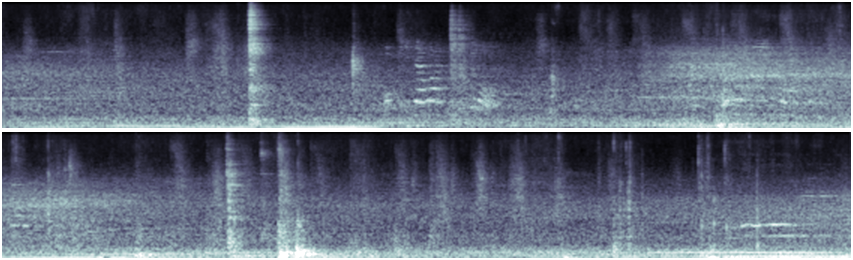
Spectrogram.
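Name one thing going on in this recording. Paper rustles and pages are handled.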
